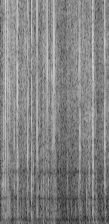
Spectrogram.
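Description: Foley crinkling made by squeezing a stack of celery to imitate a chip bag: a brief burst of crisp crackles and rustles lasting about a second.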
